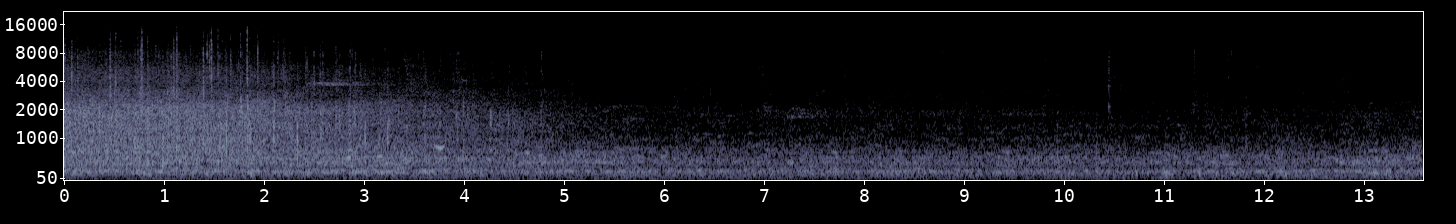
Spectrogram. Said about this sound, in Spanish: Un aplauso para el compañero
